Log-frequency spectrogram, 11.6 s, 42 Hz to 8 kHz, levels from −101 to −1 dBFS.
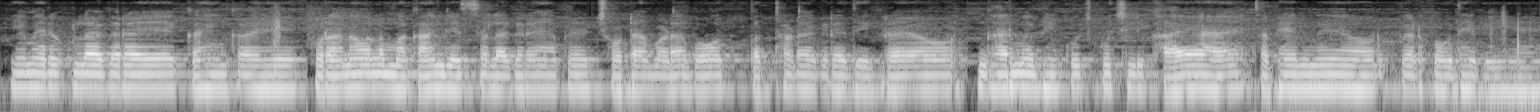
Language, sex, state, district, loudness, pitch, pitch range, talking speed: Hindi, male, Chhattisgarh, Bilaspur, -18 LUFS, 125 Hz, 120-125 Hz, 215 wpm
